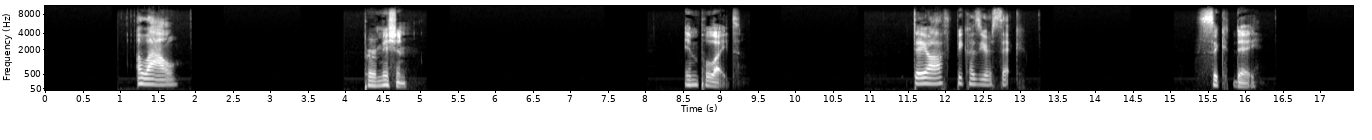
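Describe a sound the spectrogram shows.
A woman reads out single words clearly into a microphone, with pauses between them.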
